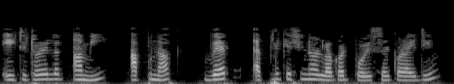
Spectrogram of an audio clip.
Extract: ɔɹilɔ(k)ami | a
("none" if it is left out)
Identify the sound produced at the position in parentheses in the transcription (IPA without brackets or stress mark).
t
